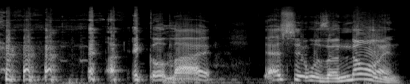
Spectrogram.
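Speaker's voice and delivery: high, slow laugh through the words; amused, drawn-out complaint. Real, not acted. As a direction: laugh it out in disbelief. Laughing at the annoying week.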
